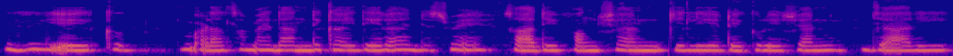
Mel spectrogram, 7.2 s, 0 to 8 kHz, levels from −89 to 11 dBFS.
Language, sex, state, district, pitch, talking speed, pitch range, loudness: Hindi, female, Uttar Pradesh, Jalaun, 215 Hz, 135 wpm, 210-230 Hz, -36 LUFS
